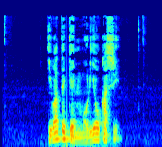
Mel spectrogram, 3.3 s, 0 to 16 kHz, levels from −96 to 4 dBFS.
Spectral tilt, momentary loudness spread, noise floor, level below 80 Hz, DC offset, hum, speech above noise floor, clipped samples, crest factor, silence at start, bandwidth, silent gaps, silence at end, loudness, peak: -5.5 dB/octave; 11 LU; -72 dBFS; -56 dBFS; under 0.1%; none; 47 dB; under 0.1%; 20 dB; 0.95 s; 11.5 kHz; none; 0.9 s; -26 LUFS; -10 dBFS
